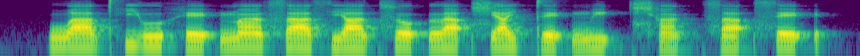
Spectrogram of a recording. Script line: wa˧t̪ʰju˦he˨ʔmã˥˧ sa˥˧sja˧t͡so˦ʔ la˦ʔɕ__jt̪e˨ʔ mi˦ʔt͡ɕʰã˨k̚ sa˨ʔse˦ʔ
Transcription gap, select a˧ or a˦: a˦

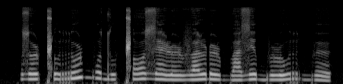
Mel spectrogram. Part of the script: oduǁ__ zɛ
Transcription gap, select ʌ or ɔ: ɔ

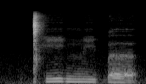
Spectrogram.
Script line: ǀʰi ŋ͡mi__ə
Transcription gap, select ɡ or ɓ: ɓ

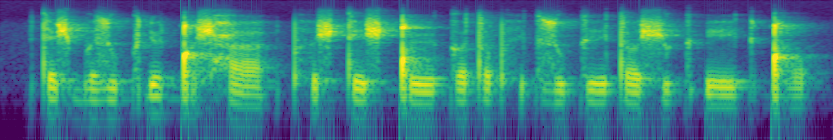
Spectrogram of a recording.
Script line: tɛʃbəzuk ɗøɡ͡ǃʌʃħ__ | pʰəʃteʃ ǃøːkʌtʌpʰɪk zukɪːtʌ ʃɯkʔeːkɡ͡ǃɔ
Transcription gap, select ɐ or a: a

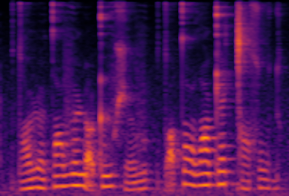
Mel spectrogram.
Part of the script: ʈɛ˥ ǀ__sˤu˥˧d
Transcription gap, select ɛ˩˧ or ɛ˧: ɛ˧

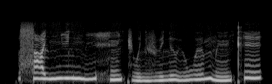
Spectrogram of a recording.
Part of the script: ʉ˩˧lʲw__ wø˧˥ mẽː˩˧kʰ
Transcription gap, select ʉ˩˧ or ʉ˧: ʉ˩˧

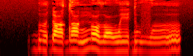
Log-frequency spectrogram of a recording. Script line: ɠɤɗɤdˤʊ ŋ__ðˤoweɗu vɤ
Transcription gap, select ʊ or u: ʊ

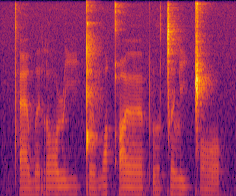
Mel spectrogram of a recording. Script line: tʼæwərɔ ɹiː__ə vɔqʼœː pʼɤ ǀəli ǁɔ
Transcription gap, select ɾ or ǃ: ǃ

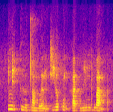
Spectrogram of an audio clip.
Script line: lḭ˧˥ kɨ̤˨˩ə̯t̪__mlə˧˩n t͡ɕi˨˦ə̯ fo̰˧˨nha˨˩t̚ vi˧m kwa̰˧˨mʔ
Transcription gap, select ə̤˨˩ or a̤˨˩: a̤˨˩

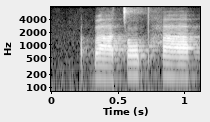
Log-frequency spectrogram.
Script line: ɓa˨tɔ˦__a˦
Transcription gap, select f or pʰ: pʰ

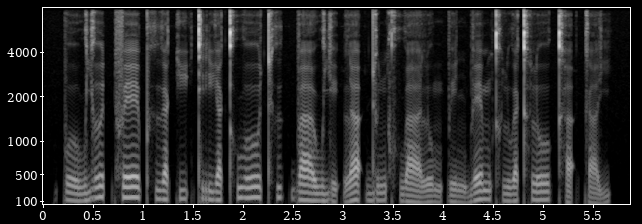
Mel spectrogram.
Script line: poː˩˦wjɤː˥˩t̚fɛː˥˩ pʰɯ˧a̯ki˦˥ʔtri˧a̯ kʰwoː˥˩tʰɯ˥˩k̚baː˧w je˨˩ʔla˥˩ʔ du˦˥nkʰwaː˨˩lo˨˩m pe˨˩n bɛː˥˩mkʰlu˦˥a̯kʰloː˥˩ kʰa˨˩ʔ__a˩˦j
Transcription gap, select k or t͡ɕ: k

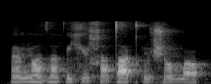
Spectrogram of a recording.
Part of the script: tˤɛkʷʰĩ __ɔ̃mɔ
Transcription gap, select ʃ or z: ʃ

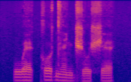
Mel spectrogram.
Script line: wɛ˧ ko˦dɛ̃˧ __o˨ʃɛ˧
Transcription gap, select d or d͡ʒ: d͡ʒ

